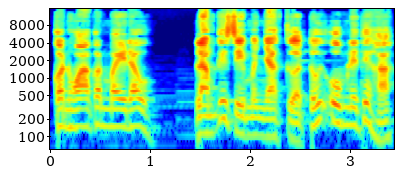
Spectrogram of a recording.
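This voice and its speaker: A man voicing a shrill, scolding middle-aged mistress who shrieks and nags. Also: sing-song, fast, soft background music. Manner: shrieking, nagging.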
